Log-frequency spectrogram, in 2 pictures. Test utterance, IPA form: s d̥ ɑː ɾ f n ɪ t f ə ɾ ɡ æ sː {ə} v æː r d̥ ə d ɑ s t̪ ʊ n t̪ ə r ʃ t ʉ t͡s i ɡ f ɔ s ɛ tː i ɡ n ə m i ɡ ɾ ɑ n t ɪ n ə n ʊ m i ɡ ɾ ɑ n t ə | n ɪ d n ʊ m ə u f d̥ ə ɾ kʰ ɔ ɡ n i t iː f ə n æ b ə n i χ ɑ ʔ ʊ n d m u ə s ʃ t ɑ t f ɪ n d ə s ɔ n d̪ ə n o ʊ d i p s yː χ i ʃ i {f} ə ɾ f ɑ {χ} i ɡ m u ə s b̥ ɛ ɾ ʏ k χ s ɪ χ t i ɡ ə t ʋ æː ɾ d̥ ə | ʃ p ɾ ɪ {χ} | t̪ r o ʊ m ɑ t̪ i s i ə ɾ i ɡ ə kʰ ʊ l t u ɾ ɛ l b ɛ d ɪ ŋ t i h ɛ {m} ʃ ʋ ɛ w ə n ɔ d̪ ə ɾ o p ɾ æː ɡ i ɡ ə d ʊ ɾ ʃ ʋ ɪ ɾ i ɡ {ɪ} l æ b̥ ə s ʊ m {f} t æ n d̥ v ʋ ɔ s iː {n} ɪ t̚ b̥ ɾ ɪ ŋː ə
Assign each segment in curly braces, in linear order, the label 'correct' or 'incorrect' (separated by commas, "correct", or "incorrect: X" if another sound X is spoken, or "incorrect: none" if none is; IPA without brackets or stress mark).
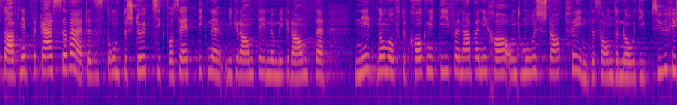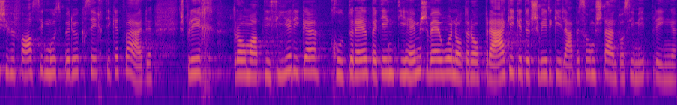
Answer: correct, correct, incorrect: s, correct, correct, incorrect: i, incorrect: ʃ, incorrect: m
